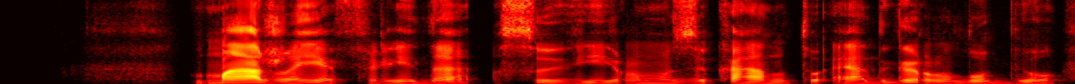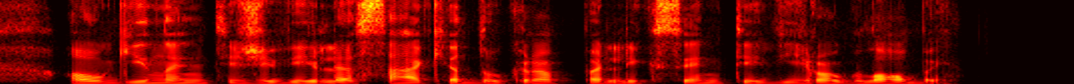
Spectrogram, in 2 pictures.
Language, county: Lithuanian, Vilnius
